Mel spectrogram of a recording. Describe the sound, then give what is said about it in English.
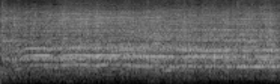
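A loud basketball crowd roars steadily for a couple of seconds, reacting to a foul called on a block from behind, a dense wash of cheering and shouting voices that keeps its energy throughout without any single clear voice. “Got the crowd excited.”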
